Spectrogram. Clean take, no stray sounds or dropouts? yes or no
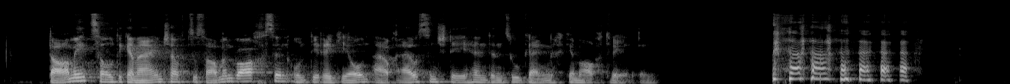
no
